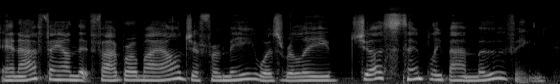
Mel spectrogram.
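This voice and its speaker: A woman with a Southern US accent speaks fairly slowly at a medium pitch, her tone dark and mellow and her pitch varying in an ordinary way. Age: 70s. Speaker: trauma therapist. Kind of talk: interview.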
